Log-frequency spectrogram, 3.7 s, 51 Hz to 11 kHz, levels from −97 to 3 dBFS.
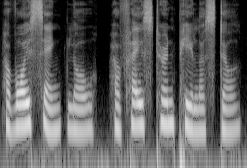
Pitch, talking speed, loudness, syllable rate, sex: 185 Hz, 145 wpm, -18 LUFS, 3.6 syllables/s, female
